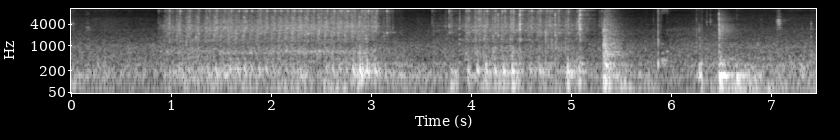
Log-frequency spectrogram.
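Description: Domestic sewing machine stitching in two runs: one of about two seconds, a short pause, then another of about a second and a half. A few short knocks follow near the end.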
